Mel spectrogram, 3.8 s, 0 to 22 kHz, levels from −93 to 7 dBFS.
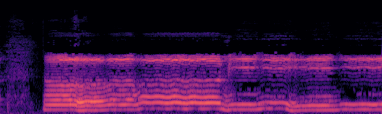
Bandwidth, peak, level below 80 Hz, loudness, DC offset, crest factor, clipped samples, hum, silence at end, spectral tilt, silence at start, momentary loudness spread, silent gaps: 10.5 kHz; -16 dBFS; -72 dBFS; -30 LUFS; under 0.1%; 14 dB; under 0.1%; none; 0 s; -6.5 dB/octave; 0.45 s; 8 LU; none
